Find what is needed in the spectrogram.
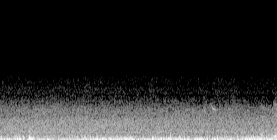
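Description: Wind blowing across the microphone: a steady, unevenly fluttering low rushing noise.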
